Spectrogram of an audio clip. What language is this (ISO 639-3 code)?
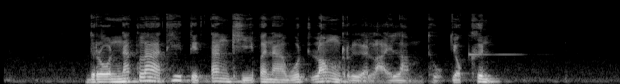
tha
